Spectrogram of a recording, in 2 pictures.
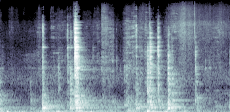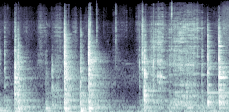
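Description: Uneven metallic clinks and knocks of a wrench and steel parts being worked on a log splitter's lever linkage as a bolt is taken out, some ringing briefly, with a scraping sound near the end.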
